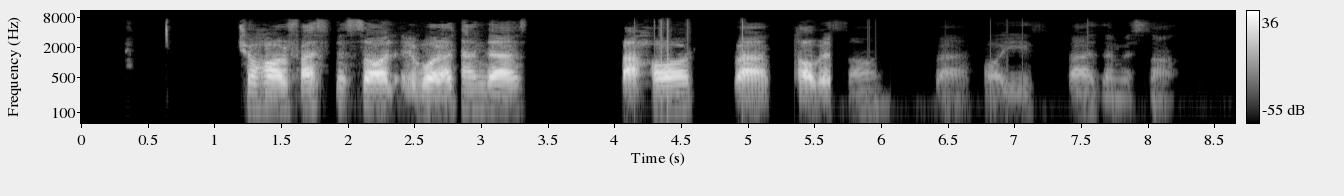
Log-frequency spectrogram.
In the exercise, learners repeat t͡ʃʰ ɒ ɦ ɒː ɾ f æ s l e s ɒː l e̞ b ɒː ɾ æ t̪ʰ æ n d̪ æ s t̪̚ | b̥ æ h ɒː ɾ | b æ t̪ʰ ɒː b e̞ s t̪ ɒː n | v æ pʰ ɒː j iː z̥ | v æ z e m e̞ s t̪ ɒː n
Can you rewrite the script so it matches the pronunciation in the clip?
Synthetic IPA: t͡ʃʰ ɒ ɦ ɒː ɾ f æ s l e s ɒː l e̞ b ɒː ɾ æ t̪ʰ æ n d̪ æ s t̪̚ | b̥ æ h ɒː ɾ | v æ t̪ʰ ɒː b e̞ s t̪ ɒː n | v æ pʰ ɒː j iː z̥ | v æ z e m e̞ s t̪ ɒː n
